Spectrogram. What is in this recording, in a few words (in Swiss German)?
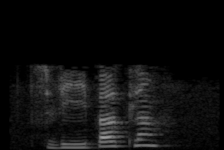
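"zwibackel", Alsatian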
